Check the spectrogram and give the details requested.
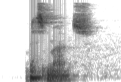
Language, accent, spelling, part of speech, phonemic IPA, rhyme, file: English, Southern England, mismatch, noun, /ˈmɪs.mæt͡ʃ/, -ætʃ, LL-Q1860 (eng)-mismatch.wav
- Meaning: Something that does not match; something dissimilar, inappropriate or unsuitable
